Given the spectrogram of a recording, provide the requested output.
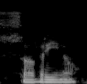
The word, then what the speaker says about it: sobrino: sorry so Rena and from there it is sobrino s o V R I n sobrino so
